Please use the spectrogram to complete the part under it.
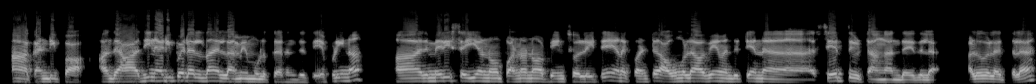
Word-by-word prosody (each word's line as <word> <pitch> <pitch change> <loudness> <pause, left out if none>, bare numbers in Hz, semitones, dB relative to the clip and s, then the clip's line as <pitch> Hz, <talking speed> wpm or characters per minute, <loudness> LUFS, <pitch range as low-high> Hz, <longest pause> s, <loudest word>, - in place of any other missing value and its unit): ஆ, - - +2 0.2
கண்டிப்பா. 135 -1 0 0.3
அந்த 135 +1 0 0.2
அதின் 160 +4 +2
அடிப்படையில் 165 -1 +1
தான் 165 - +3
எல்லாமே 135 -1 +2
முழுக்க 125 -1 -3
இருந்தது. 110 -2 -7
எப்பிடின்னா, 160 - 0 0.4
ஆ, - - +1 0.2
இது 150 - 0
மாதிரி 160 +2 +3
செய்யணும், 150 -2 +1
பண்ணணும் 140 +1 0
அப்பிடின்னு 135 -1 -2
சொல்லிட்டு 125 +5 +1
எனக்கு - - -1
வந்துட்டு 135 +5 -1
அவுங்களாவே 145 +2 +1
வந்துட்டு 140 0 -2
என்ன 140 -1 +1 0.6
சேர்த்துவிட்டாங்க. 155 -8 0
அந்த 110 0 0
இதுல 110 0 0 0.4
அலுவலகத்துல. 135 -1 0
140 Hz, 150 wpm, -23 LUFS, 130-155 Hz, 0.6 s, தான்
